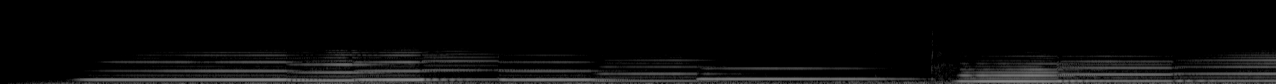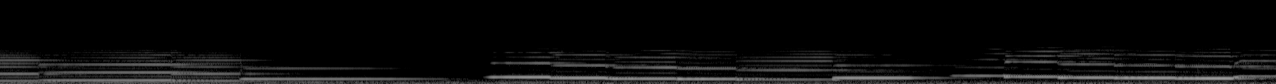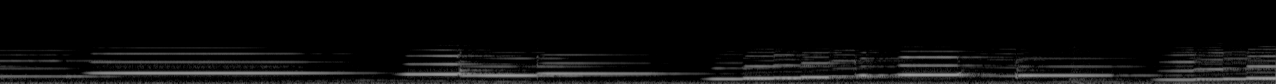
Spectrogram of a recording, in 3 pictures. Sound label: Clarinet Trio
